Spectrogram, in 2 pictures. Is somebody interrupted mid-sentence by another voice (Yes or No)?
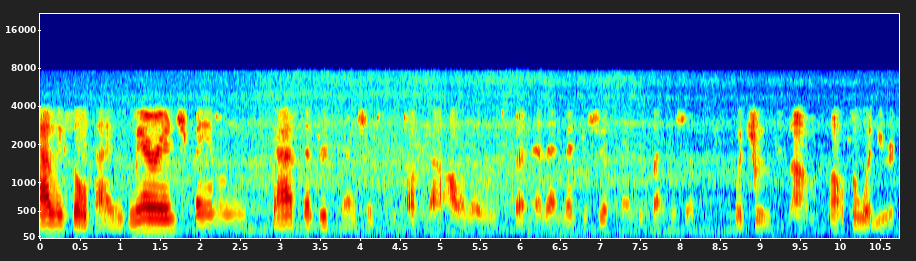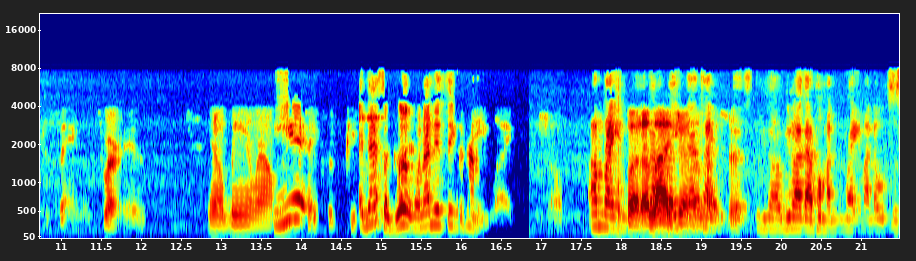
Yes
